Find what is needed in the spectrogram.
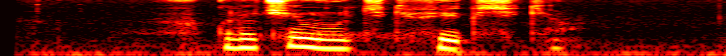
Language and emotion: Russian, neutral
